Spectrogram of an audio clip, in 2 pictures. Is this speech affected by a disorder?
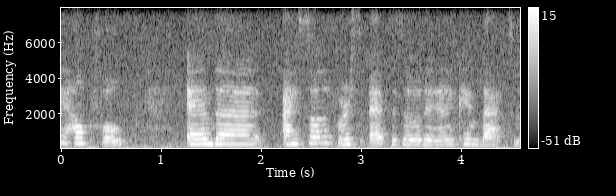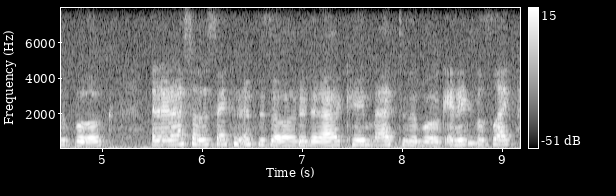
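No.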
